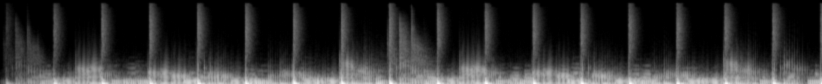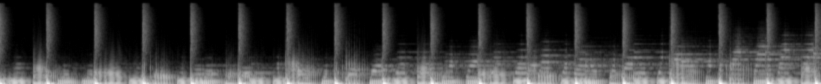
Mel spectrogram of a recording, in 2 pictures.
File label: Single MIDI Out Arr; Future Retro Zillion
